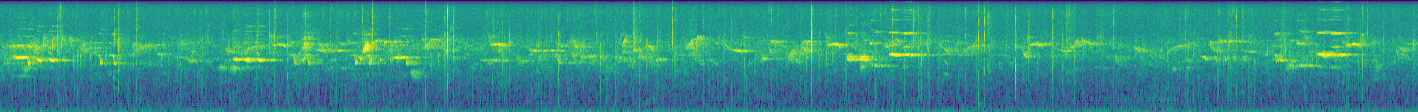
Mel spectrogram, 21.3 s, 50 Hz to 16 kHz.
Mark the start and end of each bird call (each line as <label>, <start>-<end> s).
Iiwi (Drepanis coccinea), 0.2-2.0 s
Iiwi (Drepanis coccinea), 3.5-4.3 s
Iiwi (Drepanis coccinea), 4.8-5.4 s
Iiwi (Drepanis coccinea), 5.8-6.4 s
Iiwi (Drepanis coccinea), 7.2-7.7 s
Red-billed Leiothrix (Leiothrix lutea), 8.4-10.9 s
Warbling White-eye (Zosterops japonicus), 12.4-12.7 s
Iiwi (Drepanis coccinea), 12.7-14.2 s
Warbling White-eye (Zosterops japonicus), 15.4-15.8 s
Apapane (Himatione sanguinea), 18.0-18.9 s
Iiwi (Drepanis coccinea), 19.1-20.7 s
